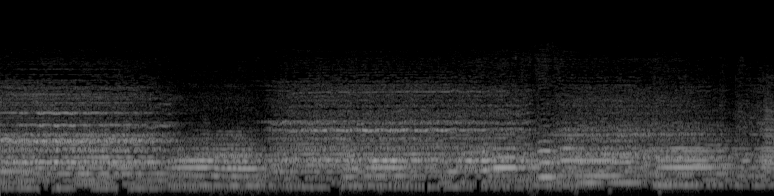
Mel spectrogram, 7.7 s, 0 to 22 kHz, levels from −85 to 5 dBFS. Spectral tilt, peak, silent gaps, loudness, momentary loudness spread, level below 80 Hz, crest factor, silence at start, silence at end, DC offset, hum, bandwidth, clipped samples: -5.5 dB/octave; -22 dBFS; none; -37 LUFS; 6 LU; -82 dBFS; 14 dB; 0 s; 0 s; under 0.1%; none; 10 kHz; under 0.1%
